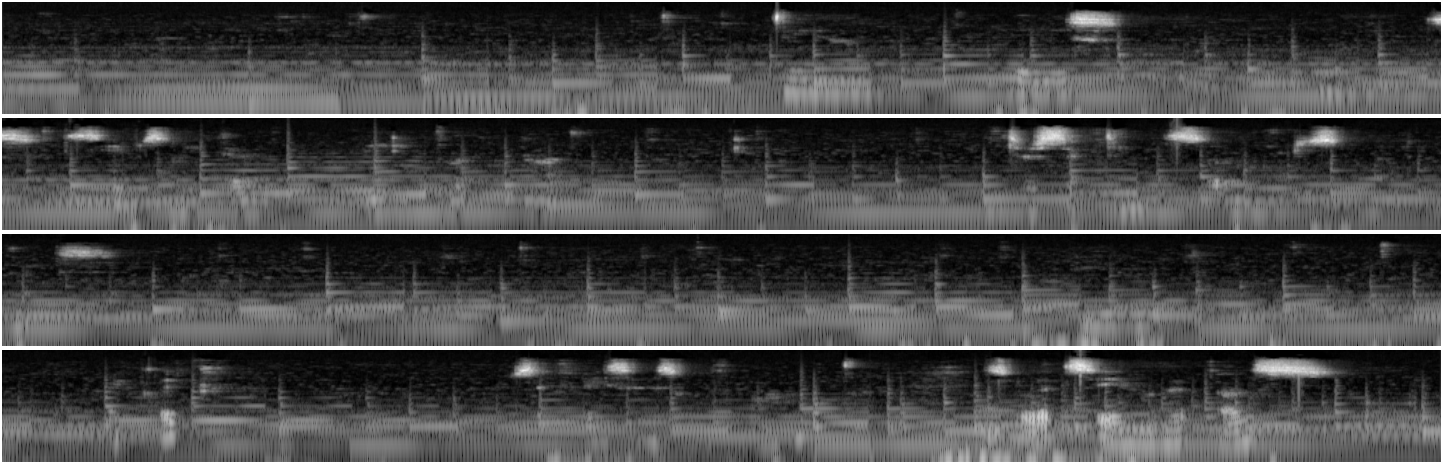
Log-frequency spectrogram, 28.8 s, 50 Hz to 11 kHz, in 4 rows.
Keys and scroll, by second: 3.3 space, 26.9 l.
